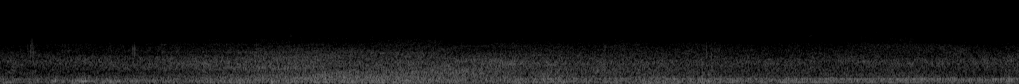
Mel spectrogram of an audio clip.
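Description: Motor vehicle noise beside a road: a broad rushing engine and tyre sound swells and fades over a few seconds, like a vehicle passing. A steady engine hum holds on from about six seconds in.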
